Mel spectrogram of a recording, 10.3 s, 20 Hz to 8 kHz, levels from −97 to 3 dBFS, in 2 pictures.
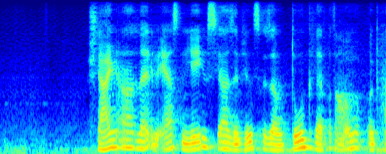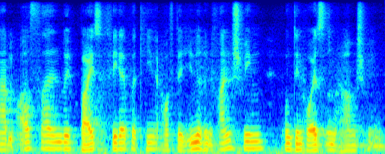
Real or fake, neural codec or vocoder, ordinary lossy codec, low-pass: fake; codec, 16 kHz, 0.5 kbps, FunCodec, trained on Chinese and English, 25 frames a second; none; none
